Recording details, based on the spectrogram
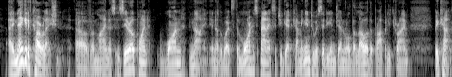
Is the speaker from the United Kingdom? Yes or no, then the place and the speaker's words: yes; England, United Kingdom; moved away; when I was a kid growing up in England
